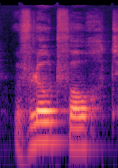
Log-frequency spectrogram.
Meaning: admiral, fleet commander
- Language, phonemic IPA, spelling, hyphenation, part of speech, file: Dutch, /ˈvloːt.foːxt/, vlootvoogd, vloot‧voogd, noun, Nl-vlootvoogd.ogg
